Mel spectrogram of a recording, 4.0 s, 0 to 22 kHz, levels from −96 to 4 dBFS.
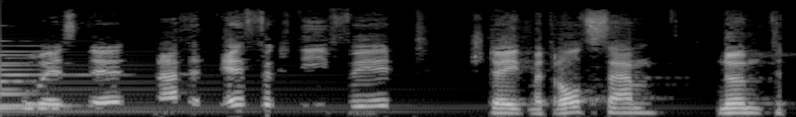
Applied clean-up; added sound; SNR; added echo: classical method spectral subtraction.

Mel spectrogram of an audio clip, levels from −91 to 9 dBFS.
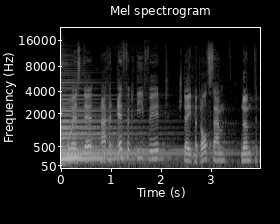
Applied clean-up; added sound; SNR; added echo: none; Acoustic guitar / Strum; -1 dB; none.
